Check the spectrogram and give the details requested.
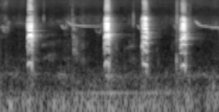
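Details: Natal spurfowl hen with chicks in South Africa: four harsh, scratchy bursts, with thin, slightly falling whistles between them.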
